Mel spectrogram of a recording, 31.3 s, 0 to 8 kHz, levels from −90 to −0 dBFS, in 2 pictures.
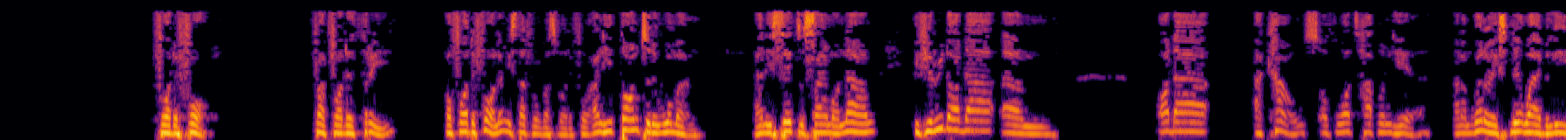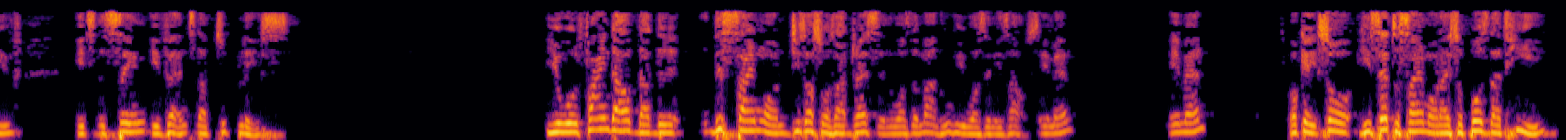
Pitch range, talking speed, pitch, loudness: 160-195 Hz, 170 wpm, 175 Hz, -19 LUFS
